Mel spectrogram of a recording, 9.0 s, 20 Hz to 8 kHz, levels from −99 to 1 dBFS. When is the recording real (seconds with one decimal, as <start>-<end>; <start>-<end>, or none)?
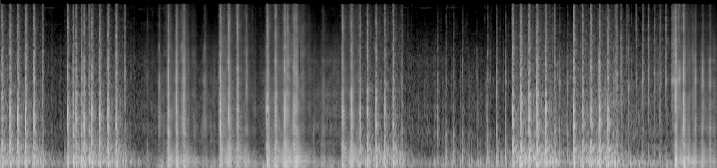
0.0-1.8; 4.5-8.4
